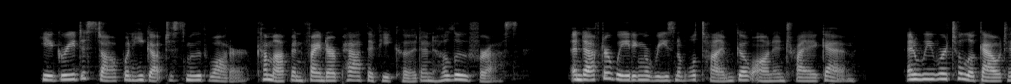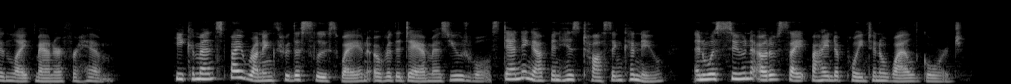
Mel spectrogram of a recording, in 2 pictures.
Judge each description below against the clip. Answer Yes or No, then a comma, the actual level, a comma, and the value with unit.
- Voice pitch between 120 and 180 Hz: No, high, 190 Hz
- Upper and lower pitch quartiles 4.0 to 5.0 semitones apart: Yes, average, 4.3 semitones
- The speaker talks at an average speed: No, fast, 230 wpm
